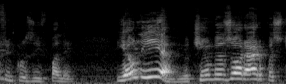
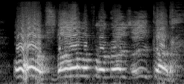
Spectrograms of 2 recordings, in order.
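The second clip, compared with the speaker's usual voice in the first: loud, higher joking shout; teasing call-out; 8 semitones higher, 9 dB louder than usual. Retold or imitated. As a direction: call across the classroom to tease him. Classmates calling out, teasing.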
